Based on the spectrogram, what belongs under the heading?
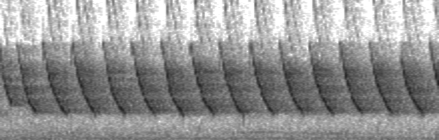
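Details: Local domestic canary singing, a rapid series of downward-sweeping whistled notes repeated about twice a second, high and bright, steady throughout.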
